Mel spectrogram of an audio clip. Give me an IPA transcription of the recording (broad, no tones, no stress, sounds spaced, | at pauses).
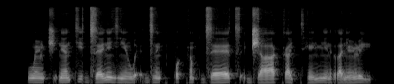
w ɛ̃ ɭ t͡ʃ ɛ̰ ɾʲ ã tʲ e d͡z ɛ ɾʲ ɛ̃ zʲ ɛ̃ w ɛ̰ d͡z ɛ̃ k p ʌ k ã p d͡z ɛː t͡s ɛ̰ d͡ʒ aː k a j t̪ʰ ẽ nʲ ɛ̃ r a ɾʲ ɛ̃ ɭ i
